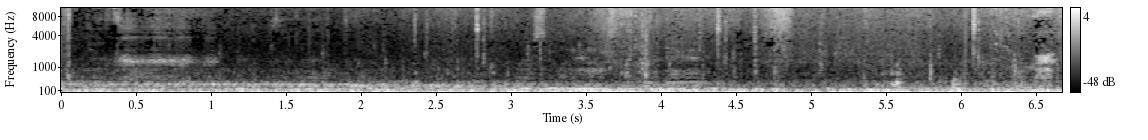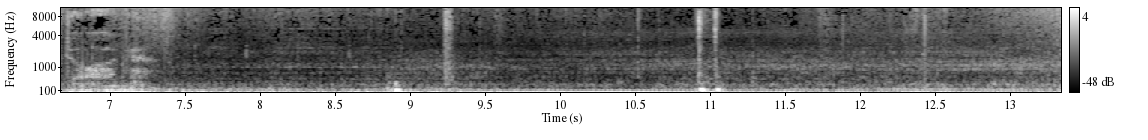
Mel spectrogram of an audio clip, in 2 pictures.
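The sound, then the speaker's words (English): Low, steady road rumble of cars approaching, a deep continuous drone mixed with wind buffeting that stays fairly loud throughout. “Some cars coming.”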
